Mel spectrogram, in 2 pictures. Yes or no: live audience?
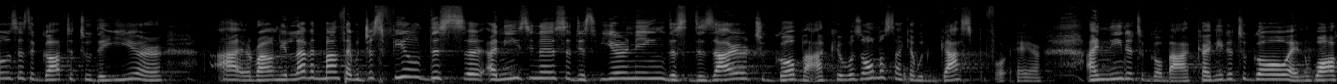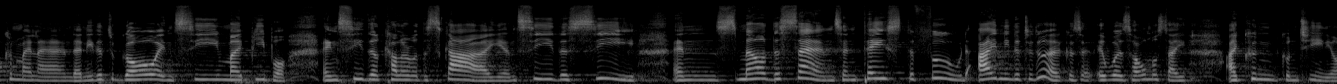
yes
